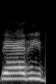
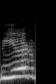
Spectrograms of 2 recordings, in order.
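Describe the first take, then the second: First: The vowel sounds like the one in 'bare'. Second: The vowel sounds like the one in 'beer'. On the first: The speaker calls it right. "English অ্যাকসেন্টে কথা বলি তাহলে কিন্তু আমরা বেরই বলি" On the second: The speaker calls it wrong. "আমরা কিন্তু বিয়ার বলি না"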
